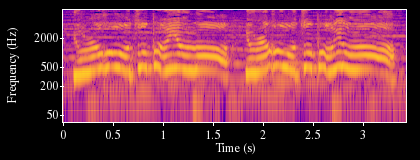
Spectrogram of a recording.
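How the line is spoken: Joyful loud shout. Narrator (Chinese): 箭猪听了，真是高兴极了，他大声地喊道

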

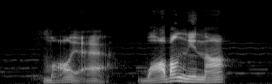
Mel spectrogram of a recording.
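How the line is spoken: Sinister voice. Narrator (Chinese): 胖子声音阴恻地说

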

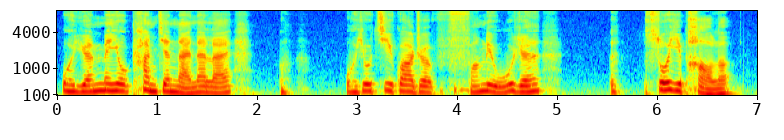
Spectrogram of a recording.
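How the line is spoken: Crying young girl. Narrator (Chinese): 小丫头子哭道

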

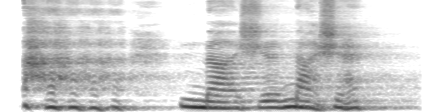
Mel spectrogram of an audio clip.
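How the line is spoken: Forced dry laugh. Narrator (Chinese): 老鬼只得跟着干笑

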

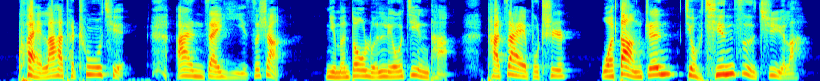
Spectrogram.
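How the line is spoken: Laughing command. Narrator (Chinese): 贾母笑着命尤氏

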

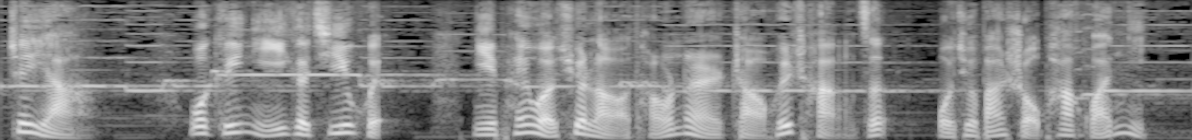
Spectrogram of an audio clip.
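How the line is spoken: Girl, smiling. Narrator (Chinese): 小姑娘眉眼含笑道

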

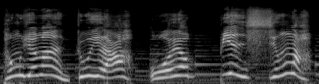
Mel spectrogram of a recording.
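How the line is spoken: Loud teacher's shout. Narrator (Chinese): 我们老师……大声喝道

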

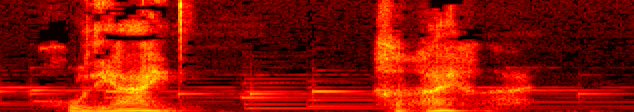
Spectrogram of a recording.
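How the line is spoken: Whisper. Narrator (Chinese): 小狐狸凑到熊的耳边轻声说道

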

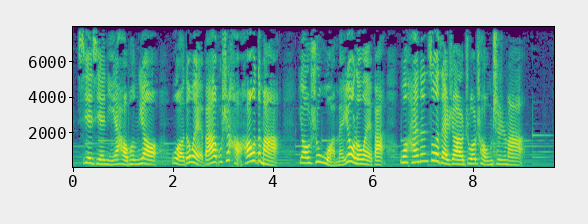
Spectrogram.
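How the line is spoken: Woodpecker, laughing. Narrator (Chinese): 啄木鸟 笑着说

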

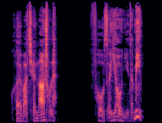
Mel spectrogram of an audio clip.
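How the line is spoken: Menacing low bark. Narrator (Chinese): 年轻人凶相毕露，低声喝道

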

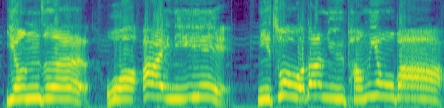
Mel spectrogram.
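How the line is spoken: Repeated shouting. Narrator (Chinese): 喊了好多遍呢

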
